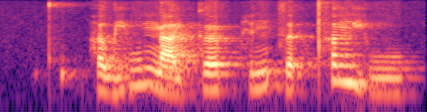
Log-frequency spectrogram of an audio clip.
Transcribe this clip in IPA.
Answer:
kʷʰ ɐ˥ k̚ h ɐ˨˩ w j uː˨˧ ŋ aː˨˩ j k œː˨˥ p̚ h ɪ˨˥ ŋ t͡s ɐ˨ t̚ t̪ʰ ɐ˥ ŋ j uː˨

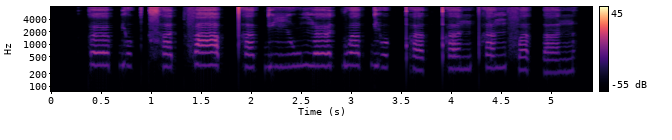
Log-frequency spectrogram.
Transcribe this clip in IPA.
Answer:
k œː˨ p̚ j ʊ˨ k̚ t͡sʰ ɐ˨˥ t̚ f aː˧ p̚ t̪ʰ ɐ˨ k̚ j iː˨˥ w ŋ œː˧ t̚ w ɐ˧ k̚ j ʊ˨˥ k̚ pʰ ɐ˨ k̚ pʰ ɐ˧ n pʰ ɐ˧ ŋ f ɐ˨ k̚ ɐ˨˧ n

